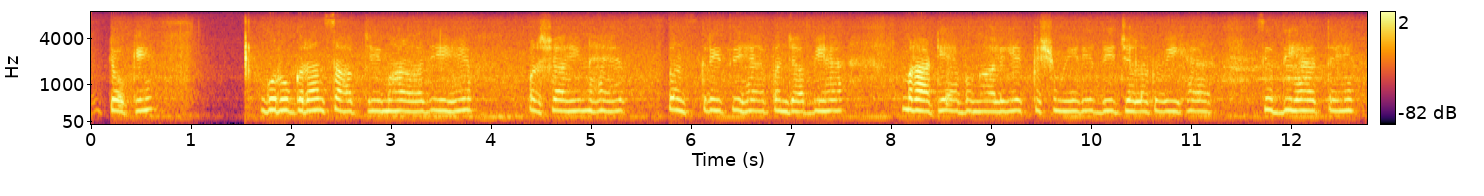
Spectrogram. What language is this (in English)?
Punjabi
